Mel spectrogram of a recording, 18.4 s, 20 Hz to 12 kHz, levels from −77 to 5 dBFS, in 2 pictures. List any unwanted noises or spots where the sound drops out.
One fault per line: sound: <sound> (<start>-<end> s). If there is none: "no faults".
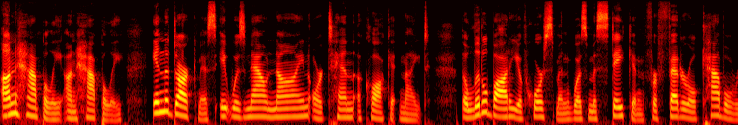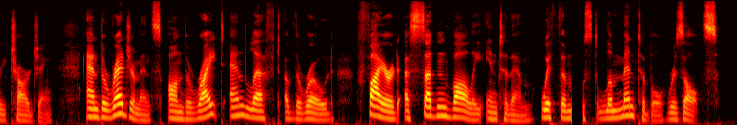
sound: dropout (16.4-16.5 s)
